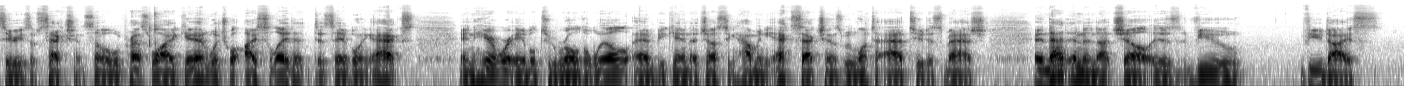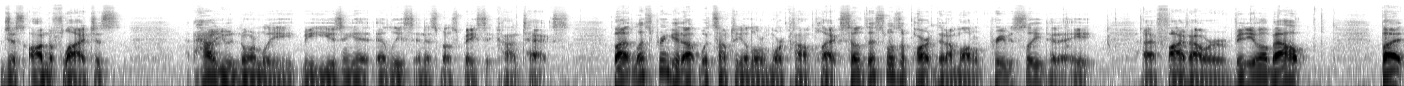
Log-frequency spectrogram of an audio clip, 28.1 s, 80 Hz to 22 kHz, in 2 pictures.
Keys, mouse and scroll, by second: 3.5 y, 3.8-4.2 scroll down 1, 4.2-4.7 scroll up 1, 4.7-5.2 scroll down 1, 5.2-5.6 scroll up 1, 5.6-6.0 scroll down 1, 6.0 middle click, 6.7-7.1 scroll up 1, 7.1-7.4 scroll down 1, 7.4-9.7 scroll up 1, 9.7 click, 19.2 click, 20.3 click, 21.2 scroll down 1, 21.7 click, 22.2 middle click, 22.7 scroll down 1, 23.0 shift+middle click, 23.7 scroll down 1, 24.3 middle click, 24.8-25.1 scroll up 1, 25.2 shift+middle click, 25.7 shift+middle click, 26.7 scroll up 1, 27.0 shift+middle click, 27.3-28.0 shift+scroll up 2.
